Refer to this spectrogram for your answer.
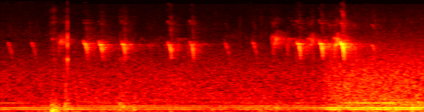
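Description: A wild bird calls in a steady series of short, high chirps, roughly a dozen repeated notes over a low, constant hum, with a slightly louder, sharper note near the end.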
